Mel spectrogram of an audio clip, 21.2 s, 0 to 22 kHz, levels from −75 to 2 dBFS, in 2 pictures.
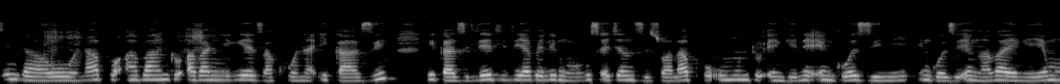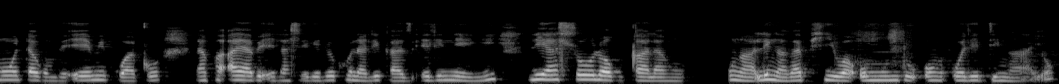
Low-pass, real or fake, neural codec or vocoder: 7.2 kHz; real; none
